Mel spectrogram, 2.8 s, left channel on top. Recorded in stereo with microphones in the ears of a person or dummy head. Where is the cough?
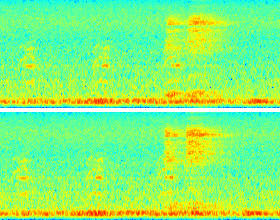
70° right (ahead or behind), 7.5 m.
